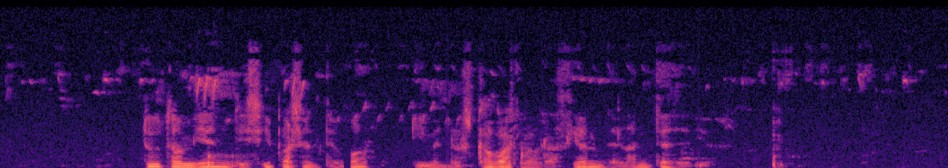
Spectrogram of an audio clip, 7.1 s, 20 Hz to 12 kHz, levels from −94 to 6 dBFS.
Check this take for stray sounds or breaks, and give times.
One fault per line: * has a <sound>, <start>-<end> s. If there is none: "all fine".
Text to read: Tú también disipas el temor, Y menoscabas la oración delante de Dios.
* has a dropout, 2.6-2.6 s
